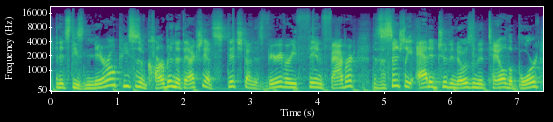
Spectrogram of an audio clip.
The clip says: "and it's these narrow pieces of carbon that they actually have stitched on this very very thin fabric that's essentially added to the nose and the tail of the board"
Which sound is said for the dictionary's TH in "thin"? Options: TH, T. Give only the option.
TH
